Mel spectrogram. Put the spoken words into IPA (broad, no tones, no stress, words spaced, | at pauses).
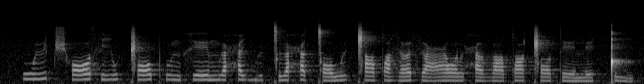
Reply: wɨ t͡ʃʰɔ siw ǁɔpʰun xemɨ ħibɨǀɨħə ǀɔwɨ ǁatˤɐzɐsə ʕɔlħɐ vatˤɨǁɔ tene ǃi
